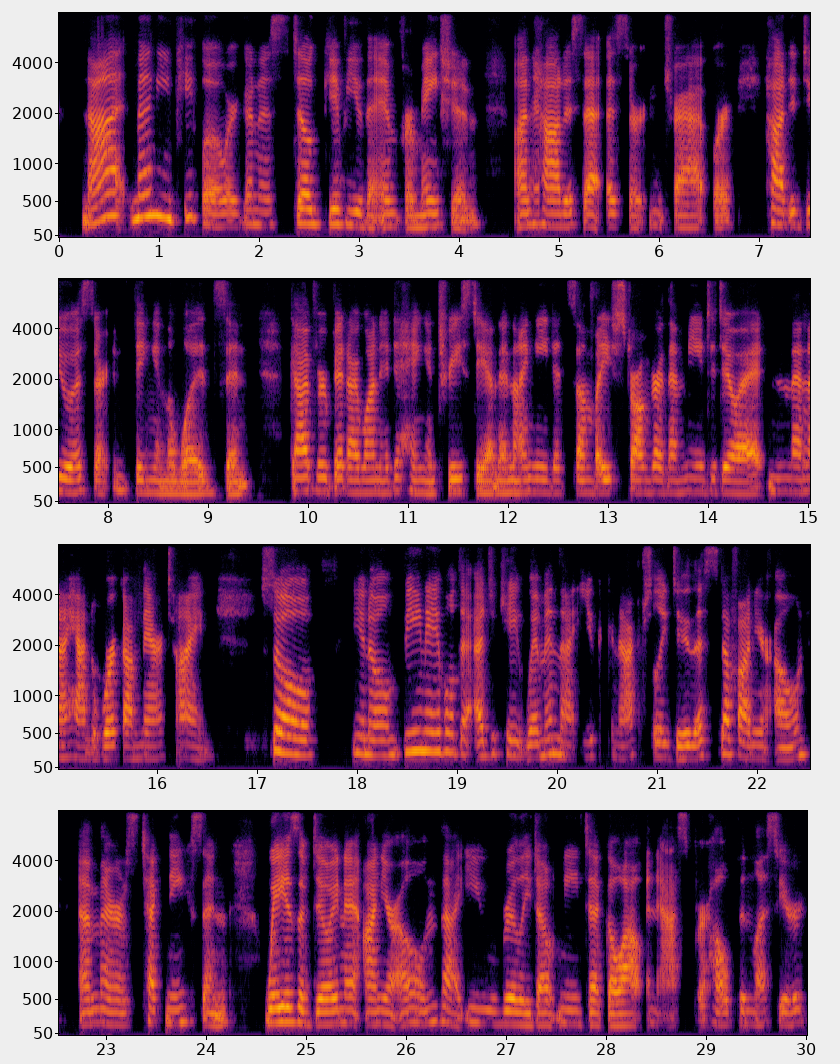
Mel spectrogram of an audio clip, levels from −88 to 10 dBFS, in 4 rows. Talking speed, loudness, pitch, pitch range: 200 wpm, -18 LUFS, 175 Hz, 170-200 Hz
